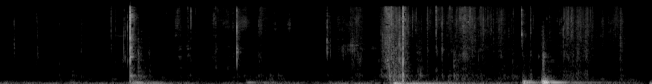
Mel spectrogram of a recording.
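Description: Plastic packaging being torn and crinkled by hand while unpacking a Pokémon card tin. There is a sharp click about a second in, and the louder stretch of tearing comes in the second half.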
